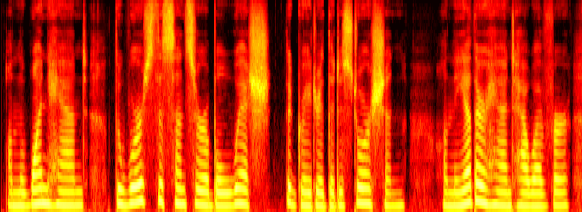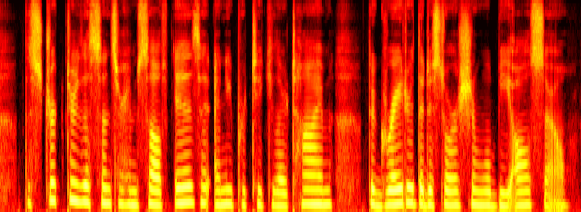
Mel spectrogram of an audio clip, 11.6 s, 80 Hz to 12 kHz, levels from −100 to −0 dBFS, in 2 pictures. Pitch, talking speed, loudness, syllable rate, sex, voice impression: 215 Hz, 180 wpm, -18 LUFS, 5.8 syllables/s, female, feminine, young, tensed, bright, clear, fluent, cute, calm, friendly, slightly sweet, sharp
